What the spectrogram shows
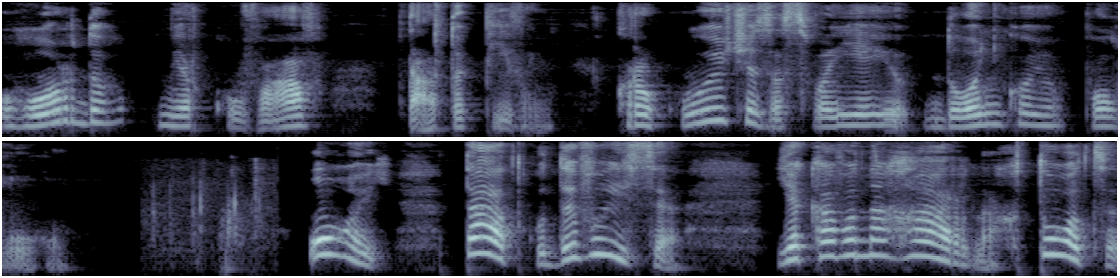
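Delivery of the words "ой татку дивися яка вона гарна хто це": delighted, high, swooping shout full of wonder. A little chick calling to her rooster father while chasing a butterfly, excited shout. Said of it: "Захоплено кричала малеча".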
